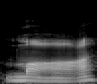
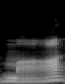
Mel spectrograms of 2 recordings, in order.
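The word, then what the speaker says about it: 马: Now the third tone, the dipper tone, as it were, ma, that's how you'd spell that one. And that means horse. Yeah, so I just aim down to the bottom of my vocal range and let it bounce up.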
